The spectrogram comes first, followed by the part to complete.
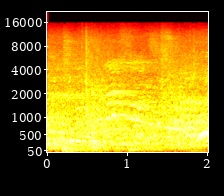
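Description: Indistinct chatter of an audience, children's voices among it, at a low level.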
